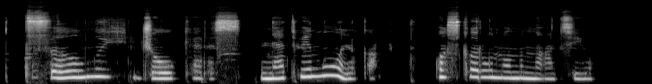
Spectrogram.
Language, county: Lithuanian, Marijampolė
